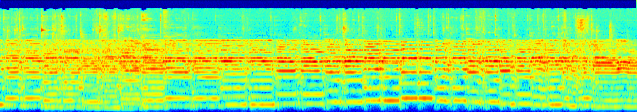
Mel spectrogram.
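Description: Electric guitar playing the A minor pentatonic scale as single notes along one string, each note alternate-picked, in a steady run that climbs and descends the neck.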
